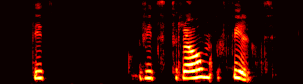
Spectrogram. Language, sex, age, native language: Icelandic, female, 9, Icelandic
